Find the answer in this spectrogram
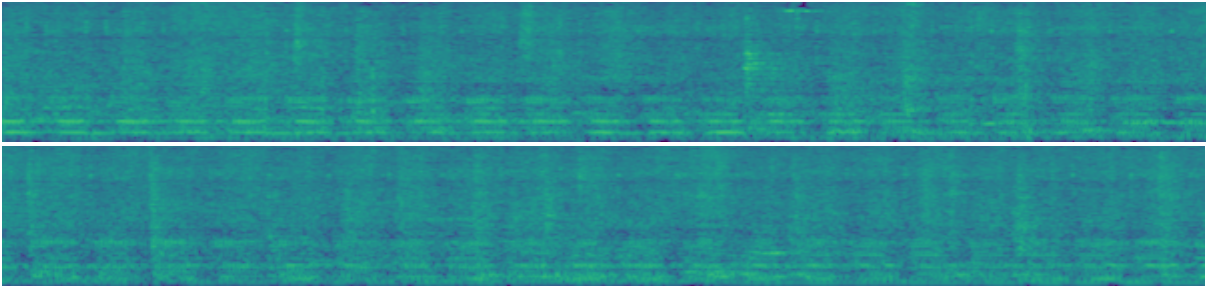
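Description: Backpack sprayer's pump running with a steady, rhythmically pulsing hum, with a hiss of spray, as disinfectant is sprayed from the wand.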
